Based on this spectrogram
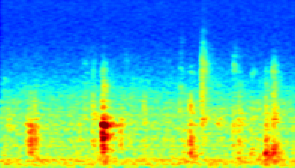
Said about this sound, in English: Sorry. There's noises of my dog chewing on a bone. Just ignore that.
